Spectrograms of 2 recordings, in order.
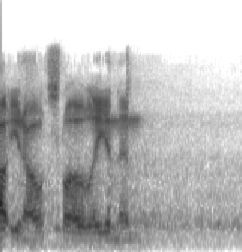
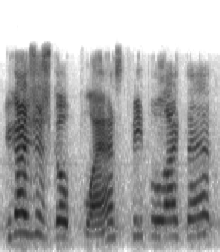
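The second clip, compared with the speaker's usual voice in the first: higher put-on voice, outraged; indignant rant; 7 semitones higher than usual. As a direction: scold the soldiers who shot you. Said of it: "And I'm like".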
